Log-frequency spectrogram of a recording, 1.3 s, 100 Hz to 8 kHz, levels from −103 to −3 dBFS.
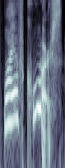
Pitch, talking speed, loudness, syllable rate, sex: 340 Hz, 140 wpm, -15 LUFS, 3.6 syllables/s, female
